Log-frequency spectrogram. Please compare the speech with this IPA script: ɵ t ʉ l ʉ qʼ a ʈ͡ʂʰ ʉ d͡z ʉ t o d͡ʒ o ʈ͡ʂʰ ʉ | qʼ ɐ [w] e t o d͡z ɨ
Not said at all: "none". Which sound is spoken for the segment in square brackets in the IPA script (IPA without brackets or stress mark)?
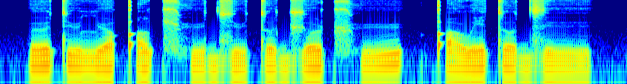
w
